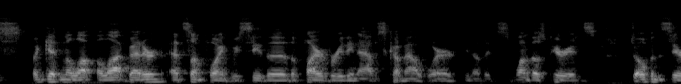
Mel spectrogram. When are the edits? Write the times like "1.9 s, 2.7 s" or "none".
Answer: 1.7 s, 5.1 s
